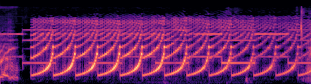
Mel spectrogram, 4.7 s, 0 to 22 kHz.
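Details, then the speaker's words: ADT SafeWatch Pro 3000EN armed instant, driving an ELK-110 siren driver set to its alternate tone: rapid rising whoops, about three a second, repeat steadily. The burglary siren is sounding after a zone trip. "and I'll change the tone inside on the siren driver and we can listen to the other tone"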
